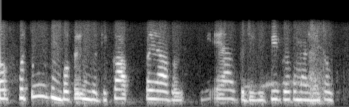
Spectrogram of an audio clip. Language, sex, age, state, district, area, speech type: Manipuri, female, 18-30, Manipur, Senapati, urban, conversation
